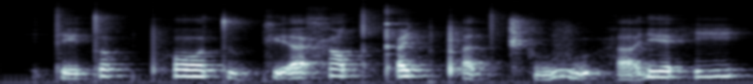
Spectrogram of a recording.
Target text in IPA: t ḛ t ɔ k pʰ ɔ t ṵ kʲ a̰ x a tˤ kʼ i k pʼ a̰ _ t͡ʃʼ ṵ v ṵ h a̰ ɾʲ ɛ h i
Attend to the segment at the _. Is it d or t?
t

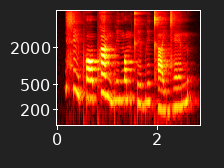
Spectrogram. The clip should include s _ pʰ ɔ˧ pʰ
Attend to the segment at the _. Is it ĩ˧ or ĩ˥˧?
ĩ˥˧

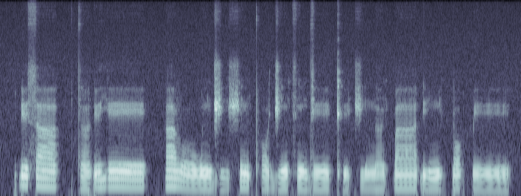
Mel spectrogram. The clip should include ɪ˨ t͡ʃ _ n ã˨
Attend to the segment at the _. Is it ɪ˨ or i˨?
i˨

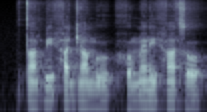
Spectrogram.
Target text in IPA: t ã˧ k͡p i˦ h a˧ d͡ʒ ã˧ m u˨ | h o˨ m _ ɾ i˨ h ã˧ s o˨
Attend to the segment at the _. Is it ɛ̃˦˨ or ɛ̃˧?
ɛ̃˧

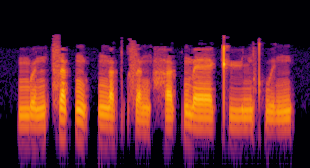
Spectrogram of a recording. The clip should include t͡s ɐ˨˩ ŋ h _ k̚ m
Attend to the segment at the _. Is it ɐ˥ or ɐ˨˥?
ɐ˨˥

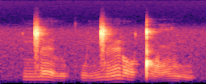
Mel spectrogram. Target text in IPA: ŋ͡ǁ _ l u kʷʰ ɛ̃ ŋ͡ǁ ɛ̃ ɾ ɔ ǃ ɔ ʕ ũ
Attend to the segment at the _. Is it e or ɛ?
ɛ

